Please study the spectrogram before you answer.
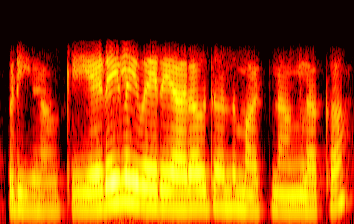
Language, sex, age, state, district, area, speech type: Tamil, female, 30-45, Tamil Nadu, Madurai, urban, conversation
